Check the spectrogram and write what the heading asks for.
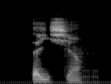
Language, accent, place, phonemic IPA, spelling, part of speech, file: French, France, Lyon, /ta.i.sjɛ̃/, tahitien, adjective / noun, LL-Q150 (fra)-tahitien.wav
- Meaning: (adjective) Tahitian; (noun) Tahitian (language)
